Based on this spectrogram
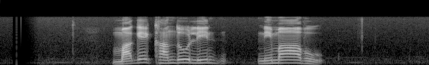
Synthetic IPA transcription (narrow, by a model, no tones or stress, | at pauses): mɐɡekʰɐnd̪ulin | nimaːʋu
